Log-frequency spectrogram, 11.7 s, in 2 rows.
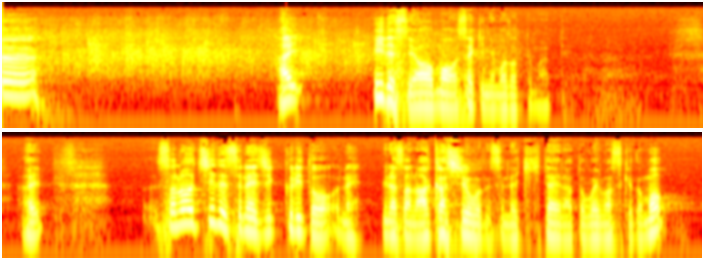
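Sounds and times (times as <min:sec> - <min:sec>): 
audience applause: 0:00.0 - 0:04.4
speech: 0:02.3 - 0:04.8, 0:06.0 - 0:11.5.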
